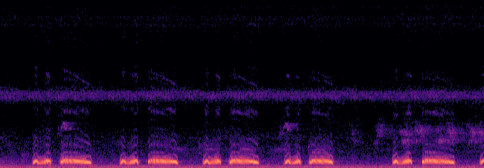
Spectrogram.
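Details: Trapping decoy spotted dove in a yard, repeating low, soft coo phrases: a quick double note then a drawn-out coo, five phrases in steady rhythm with short breaks.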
